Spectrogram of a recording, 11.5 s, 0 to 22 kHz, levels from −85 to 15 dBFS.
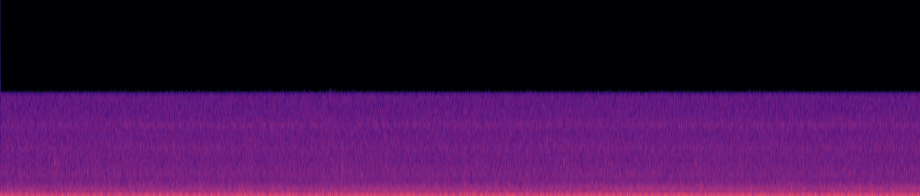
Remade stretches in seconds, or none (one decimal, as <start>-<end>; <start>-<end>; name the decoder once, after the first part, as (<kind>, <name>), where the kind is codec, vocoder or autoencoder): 0.0-0.7 (vocoder, Vocos)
